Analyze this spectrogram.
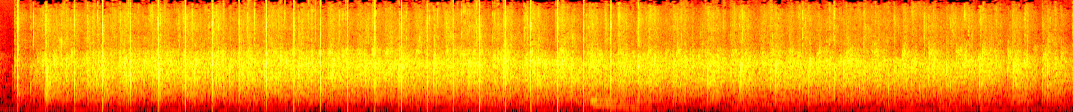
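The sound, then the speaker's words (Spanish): Sustained audience applause at the seventh Bienal de Arte Flamenco de Málaga, for its director Antonio Roche, a dense steady patter of many hands clapping at an even loudness throughout, with no one speaking over it. “la labor maravillosa que realiza el director de la Bienal de Arte Flamenco de Málaga, Antonio Roche, en el que yo, de verdad, espero que le dé un fuerte aplauso”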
